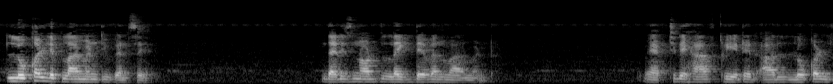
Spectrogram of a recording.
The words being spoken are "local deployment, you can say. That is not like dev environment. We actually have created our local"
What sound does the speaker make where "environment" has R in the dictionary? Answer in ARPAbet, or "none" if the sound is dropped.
none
